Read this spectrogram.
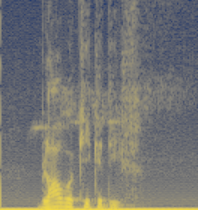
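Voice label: "blauwe kiekendief", Dutch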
